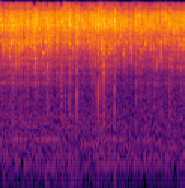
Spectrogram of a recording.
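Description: Butter sizzles in a little hot oil in a pan, a dense, even hiss with faint crackles throughout, close up and without any voices.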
